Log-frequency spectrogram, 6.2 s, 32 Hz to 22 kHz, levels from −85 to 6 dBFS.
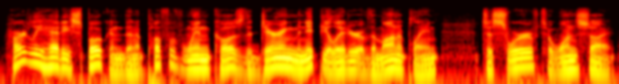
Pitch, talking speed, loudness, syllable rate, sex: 100 Hz, 205 wpm, -17 LUFS, 5.9 syllables/s, male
